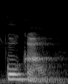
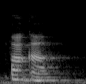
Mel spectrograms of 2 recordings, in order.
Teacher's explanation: It's not Poka as you see in the spelling. It's Пока because the O is unstressed.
